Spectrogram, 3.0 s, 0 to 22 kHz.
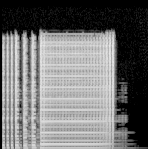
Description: Invitation Fanfare (8-Bit); King Tuft's

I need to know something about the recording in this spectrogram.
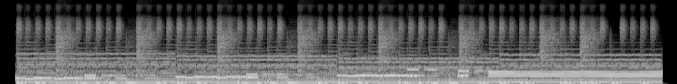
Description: Final Round Start MUSIC; Namco Classic Collection Vol.2; arcade

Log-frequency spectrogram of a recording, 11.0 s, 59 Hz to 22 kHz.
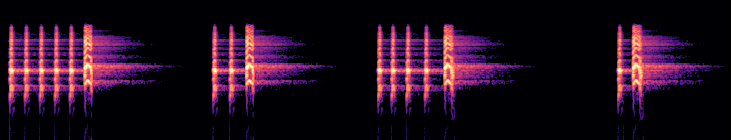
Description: Chickens Ambience; gba; spyro 2 season of flame

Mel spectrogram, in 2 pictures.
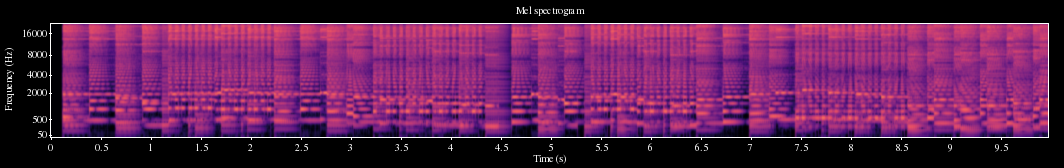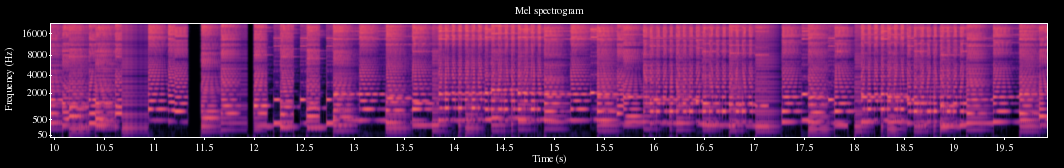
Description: In-Game Music (Main Theme); Mappy

